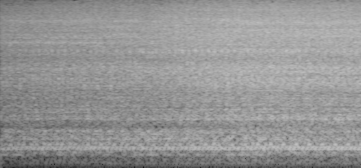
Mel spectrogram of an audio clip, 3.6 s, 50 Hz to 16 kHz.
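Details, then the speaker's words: Mazda 626 at idle after new idler pulleys and both manually tensioned drive belts fitted, replacing a 19-year, 125,000-mile pulley with a bad bearing: steady, even idle hum, no chirp, squeal or rattle; accessory drive healthy. "water-pump very important obviously and I should just he out like world of a difference you know seriously really very happy about that"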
